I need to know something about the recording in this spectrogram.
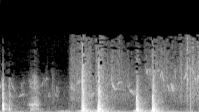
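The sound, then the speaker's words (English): Someone knocks on a door in two quick pairs of firm raps, followed by a softer final tap, over a faint, steady background with a few light chirpy tones. “get the door.”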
